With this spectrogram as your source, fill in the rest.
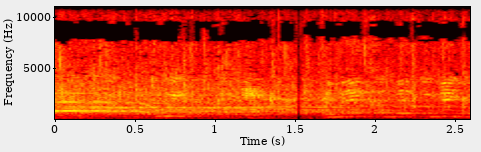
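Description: An audience at a fan day event for a Dutch reality game show applauds, a steady wash of clapping and crowd noise that fades slightly toward the end.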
